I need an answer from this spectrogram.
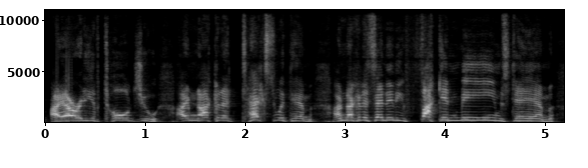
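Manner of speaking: high, loud mock meltdown; hammed-up fed-up outburst; [name] exasperated. [name] at the table swearing off memes, high exasperated mock yell.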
